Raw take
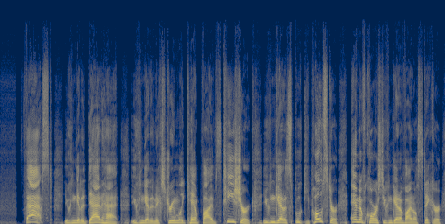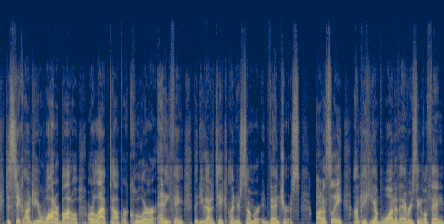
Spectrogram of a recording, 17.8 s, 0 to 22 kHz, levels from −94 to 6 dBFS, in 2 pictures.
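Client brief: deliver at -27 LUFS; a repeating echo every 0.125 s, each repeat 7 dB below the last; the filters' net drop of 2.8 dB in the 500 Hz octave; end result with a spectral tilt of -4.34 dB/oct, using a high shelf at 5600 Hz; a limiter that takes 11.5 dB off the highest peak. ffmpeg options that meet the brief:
-af "equalizer=f=500:t=o:g=-3.5,highshelf=f=5.6k:g=5.5,alimiter=limit=-13dB:level=0:latency=1,aecho=1:1:125|250|375|500|625:0.447|0.201|0.0905|0.0407|0.0183,volume=-3.5dB"

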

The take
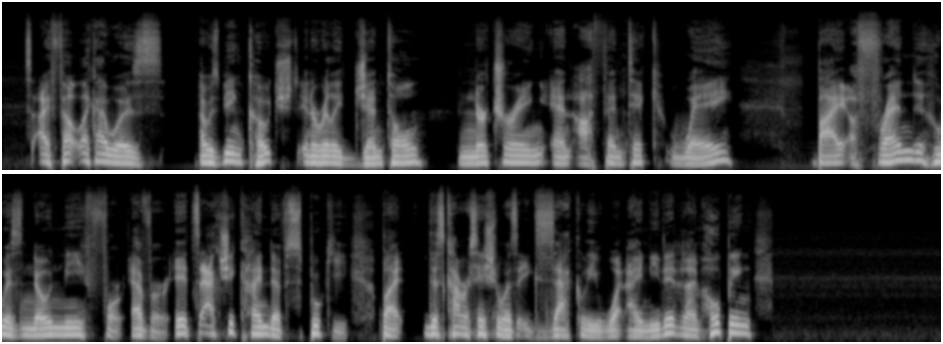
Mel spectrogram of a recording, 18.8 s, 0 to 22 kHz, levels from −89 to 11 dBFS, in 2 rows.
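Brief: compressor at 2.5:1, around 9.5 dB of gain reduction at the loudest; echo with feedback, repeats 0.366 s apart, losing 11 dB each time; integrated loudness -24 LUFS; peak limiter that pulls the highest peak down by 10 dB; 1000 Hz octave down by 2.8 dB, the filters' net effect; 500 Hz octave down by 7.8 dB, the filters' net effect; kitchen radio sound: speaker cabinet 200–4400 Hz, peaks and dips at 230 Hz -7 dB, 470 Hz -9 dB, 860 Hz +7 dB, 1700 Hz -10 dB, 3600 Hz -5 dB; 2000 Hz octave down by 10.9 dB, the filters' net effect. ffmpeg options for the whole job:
-af "equalizer=f=500:t=o:g=-3,equalizer=f=1k:t=o:g=-5,equalizer=f=2k:t=o:g=-7,acompressor=threshold=-30dB:ratio=2.5,alimiter=level_in=0.5dB:limit=-24dB:level=0:latency=1,volume=-0.5dB,highpass=200,equalizer=f=230:t=q:w=4:g=-7,equalizer=f=470:t=q:w=4:g=-9,equalizer=f=860:t=q:w=4:g=7,equalizer=f=1.7k:t=q:w=4:g=-10,equalizer=f=3.6k:t=q:w=4:g=-5,lowpass=f=4.4k:w=0.5412,lowpass=f=4.4k:w=1.3066,aecho=1:1:366|732|1098:0.282|0.0789|0.0221,volume=16dB"

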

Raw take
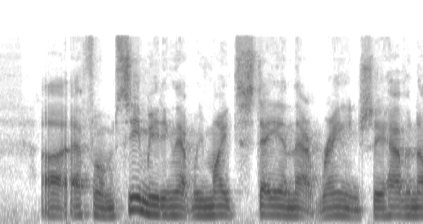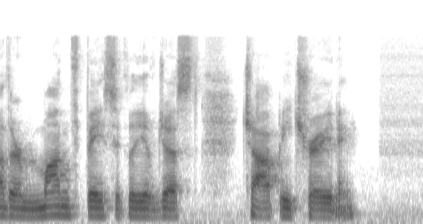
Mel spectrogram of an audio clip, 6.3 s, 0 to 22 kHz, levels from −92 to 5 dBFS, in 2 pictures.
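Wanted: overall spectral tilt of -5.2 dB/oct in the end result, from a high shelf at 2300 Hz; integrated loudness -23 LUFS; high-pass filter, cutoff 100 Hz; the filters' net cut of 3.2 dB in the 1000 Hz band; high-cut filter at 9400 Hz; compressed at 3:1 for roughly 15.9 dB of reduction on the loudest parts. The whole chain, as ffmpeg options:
-af "highpass=100,lowpass=9.4k,equalizer=f=1k:t=o:g=-3.5,highshelf=f=2.3k:g=-4.5,acompressor=threshold=-45dB:ratio=3,volume=22dB"

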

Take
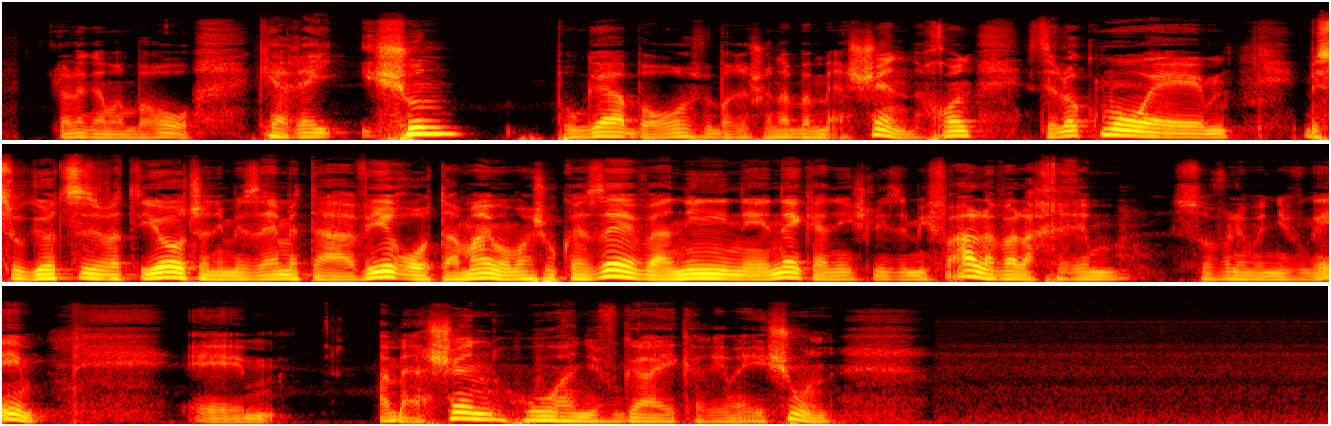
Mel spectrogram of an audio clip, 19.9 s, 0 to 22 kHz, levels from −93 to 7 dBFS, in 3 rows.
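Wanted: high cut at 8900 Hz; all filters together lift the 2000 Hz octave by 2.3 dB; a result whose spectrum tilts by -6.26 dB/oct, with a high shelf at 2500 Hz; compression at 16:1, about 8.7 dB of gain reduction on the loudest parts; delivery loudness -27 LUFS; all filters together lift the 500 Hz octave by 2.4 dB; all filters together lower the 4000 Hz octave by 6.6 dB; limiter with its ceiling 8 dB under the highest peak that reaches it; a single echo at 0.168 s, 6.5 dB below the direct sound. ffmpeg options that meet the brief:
-af "lowpass=8.9k,equalizer=f=500:t=o:g=3,equalizer=f=2k:t=o:g=7.5,highshelf=f=2.5k:g=-6,equalizer=f=4k:t=o:g=-5.5,acompressor=threshold=-19dB:ratio=16,alimiter=limit=-18dB:level=0:latency=1,aecho=1:1:168:0.473,volume=1.5dB"

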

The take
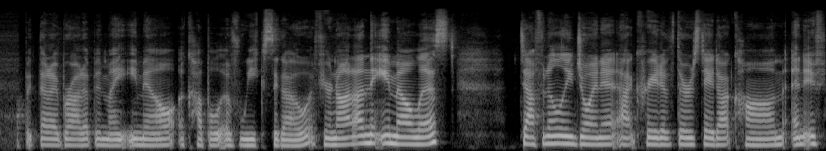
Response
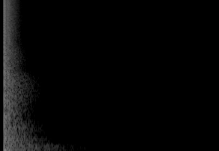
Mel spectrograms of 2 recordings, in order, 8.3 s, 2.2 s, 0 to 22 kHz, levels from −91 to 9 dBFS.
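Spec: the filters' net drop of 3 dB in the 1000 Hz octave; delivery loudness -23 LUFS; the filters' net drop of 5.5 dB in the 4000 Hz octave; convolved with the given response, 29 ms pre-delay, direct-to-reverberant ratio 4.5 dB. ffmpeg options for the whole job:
-filter_complex "[0:a]equalizer=f=1k:t=o:g=-3.5,equalizer=f=4k:t=o:g=-7.5,asplit=2[a][b];[1:a]atrim=start_sample=2205,adelay=29[c];[b][c]afir=irnorm=-1:irlink=0,volume=-10dB[d];[a][d]amix=inputs=2:normalize=0,volume=2dB"

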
